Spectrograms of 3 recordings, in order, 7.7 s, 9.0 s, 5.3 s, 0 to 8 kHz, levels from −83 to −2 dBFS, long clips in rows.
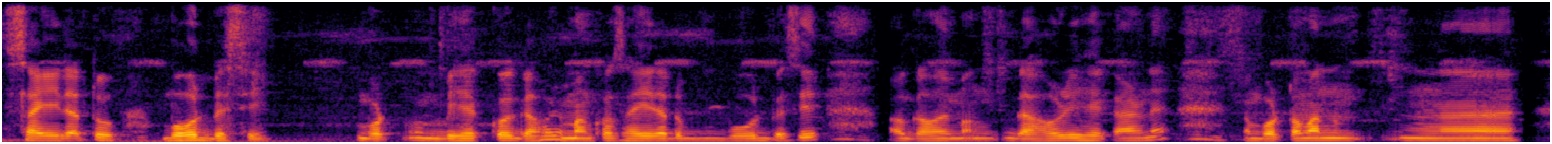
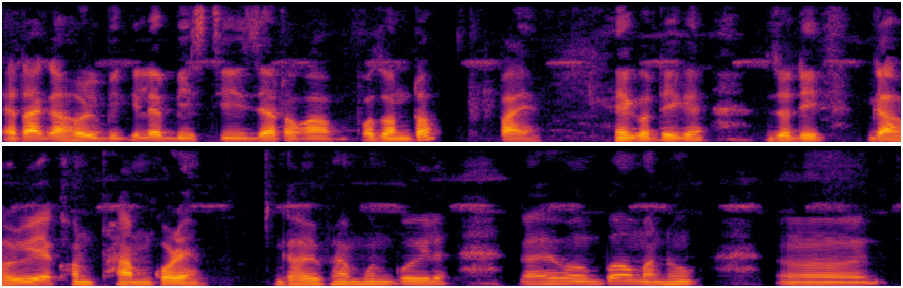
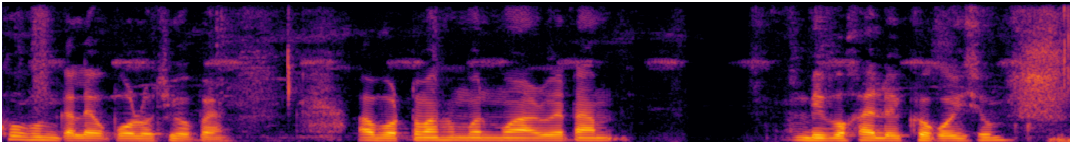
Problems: constant background noise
